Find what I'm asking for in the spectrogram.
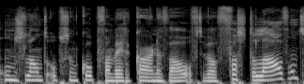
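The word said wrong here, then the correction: vastelaovend: zeg ik dat goed, Stephanie? Die komt uit Maastricht. – Nee, het is vastelavond.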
